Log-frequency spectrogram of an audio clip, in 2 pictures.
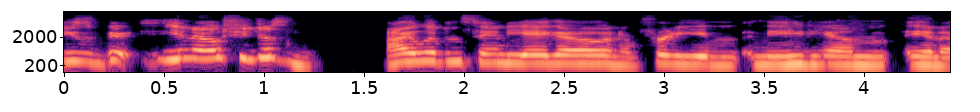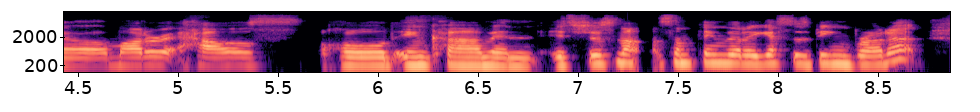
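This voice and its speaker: This woman has a normal speaking voice, fairly high in pitch, with lively intonation. She talks at a moderate pace and keeps her loudness very even. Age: 40s. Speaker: occupational therapy practitioner. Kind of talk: personal testimony in panel discussion.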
